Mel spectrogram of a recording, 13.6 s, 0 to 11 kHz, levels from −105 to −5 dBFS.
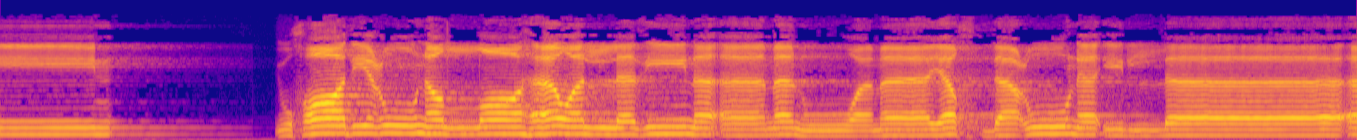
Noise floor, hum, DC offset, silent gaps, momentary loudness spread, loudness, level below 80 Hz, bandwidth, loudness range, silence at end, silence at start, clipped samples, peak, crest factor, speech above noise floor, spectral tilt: -64 dBFS; none; under 0.1%; none; 11 LU; -19 LUFS; -66 dBFS; 7.4 kHz; 4 LU; 0 s; 0 s; under 0.1%; 0 dBFS; 18 dB; 45 dB; -5.5 dB/octave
